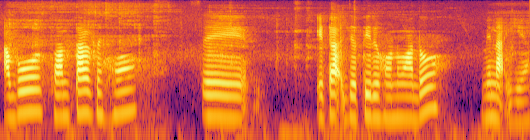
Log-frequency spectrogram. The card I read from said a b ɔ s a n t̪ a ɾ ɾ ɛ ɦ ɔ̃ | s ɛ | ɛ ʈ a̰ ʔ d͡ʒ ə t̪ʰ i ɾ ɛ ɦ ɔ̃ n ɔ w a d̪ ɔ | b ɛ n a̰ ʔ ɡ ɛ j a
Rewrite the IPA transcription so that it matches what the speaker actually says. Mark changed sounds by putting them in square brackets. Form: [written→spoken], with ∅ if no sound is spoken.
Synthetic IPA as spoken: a b ɔ s a n t̪ a ɾ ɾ ɛ ɦ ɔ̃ | s ɛ | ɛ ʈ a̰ ʔ d͡ʒ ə [t̪ʰ→t̪] i ɾ ɛ ɦ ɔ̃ n ɔ w a d̪ ɔ | [b→m] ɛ n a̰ ʔ ɡ ɛ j a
